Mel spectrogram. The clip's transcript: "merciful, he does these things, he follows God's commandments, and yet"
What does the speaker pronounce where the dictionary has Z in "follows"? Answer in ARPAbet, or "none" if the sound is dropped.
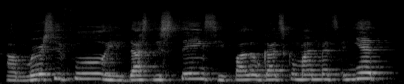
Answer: none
